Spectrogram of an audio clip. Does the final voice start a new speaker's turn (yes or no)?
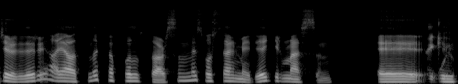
no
